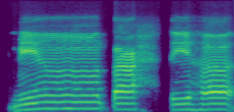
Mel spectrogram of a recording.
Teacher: Ini haknya ha kecil ya. Jadi ha di tengah-tengah tenggorokan, harus tengah-tengah tenggorokan.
